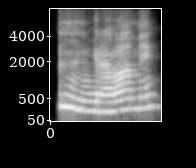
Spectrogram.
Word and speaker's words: gravamen: Gravamen tiene la mayor fuerza de voz. En va es grave, no se tilda.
